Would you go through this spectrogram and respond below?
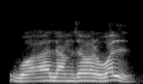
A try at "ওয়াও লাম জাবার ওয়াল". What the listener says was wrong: ওয়াও, শুনেন, ওয়াও লাম জাবার ওয়াল। ওয়া বলে কোনো অক্ষর নেই, ওয়াও বলে অক্ষর আছে।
